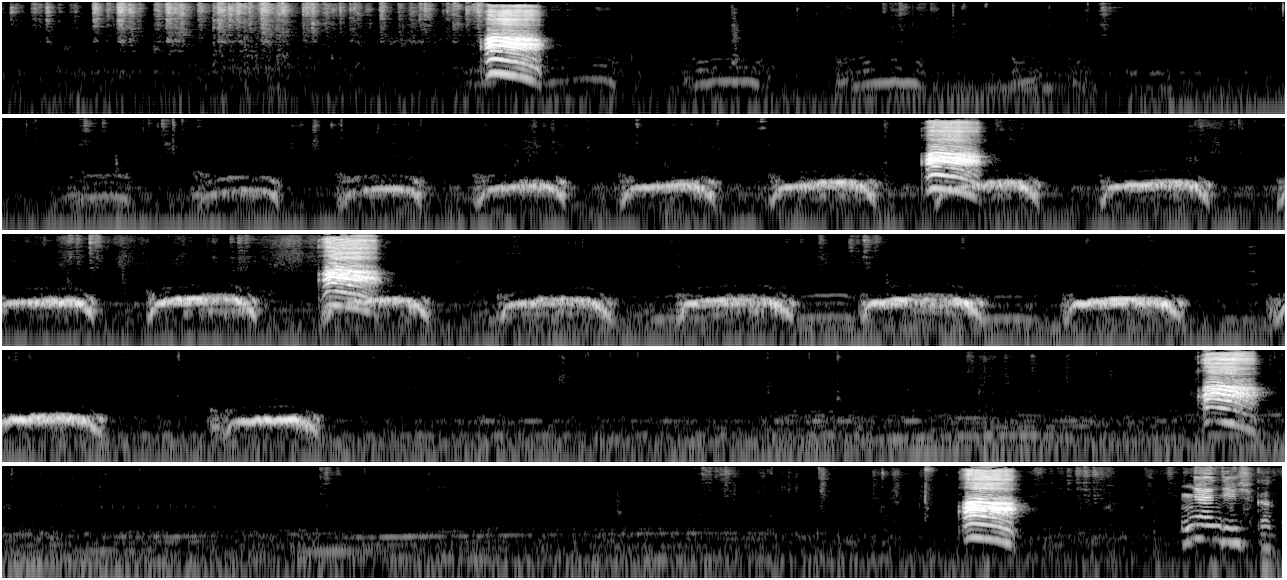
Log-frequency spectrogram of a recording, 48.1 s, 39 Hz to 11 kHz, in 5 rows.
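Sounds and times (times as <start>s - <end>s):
crow cooing softly: 3.5s - 8.3s, 10.0s - 31.4s, 37.8s - 38.8s, 45.6s - 46.3s
crow harsh caw: 3.6s - 4.2s, 16.5s - 17.1s, 21.6s - 22.2s, 37.8s - 38.4s, 45.7s - 46.2s.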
